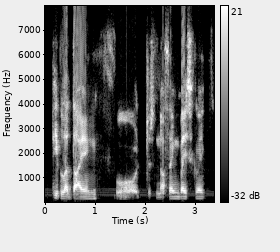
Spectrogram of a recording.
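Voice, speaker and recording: A man speaks fairly slowly. Behind him, music can be heard. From outside Britain. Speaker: podcast co-host. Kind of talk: news analysis discussion.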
